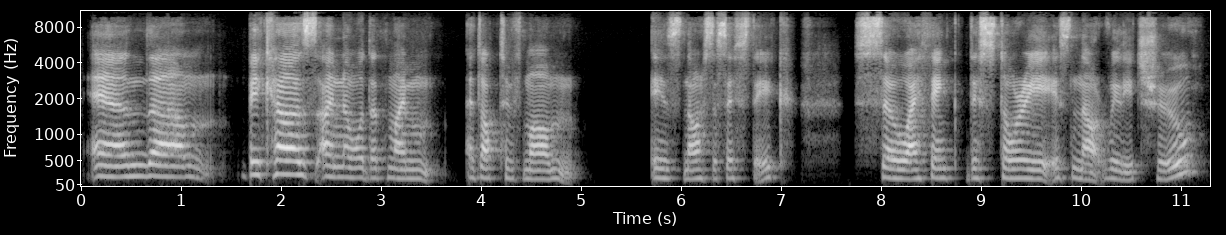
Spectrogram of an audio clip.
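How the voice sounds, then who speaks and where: Hungarian-accented woman guest, low voice, slow and thoughtful, second language. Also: steady tone. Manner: slow, thoughtful, with soft laughs. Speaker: podcast guest. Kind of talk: casual interview talk.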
